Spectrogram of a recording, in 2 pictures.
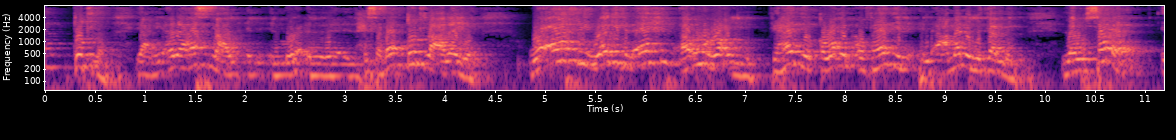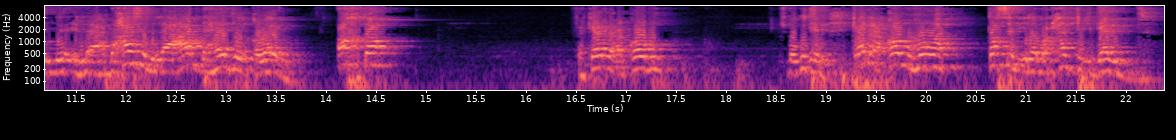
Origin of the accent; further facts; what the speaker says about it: Egypt; ان الاستثمار ما يجيش عشان ما فيش مهنه منظمه عندنا في مصر.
